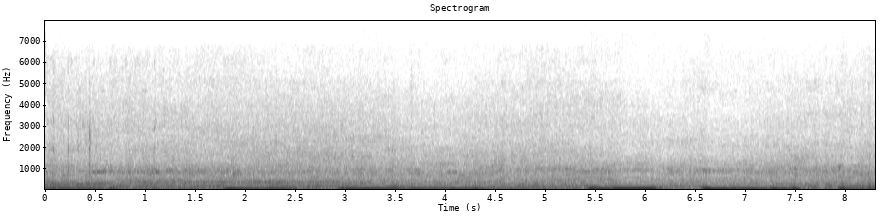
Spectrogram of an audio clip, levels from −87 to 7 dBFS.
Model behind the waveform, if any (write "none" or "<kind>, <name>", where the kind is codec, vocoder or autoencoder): codec, SNAC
